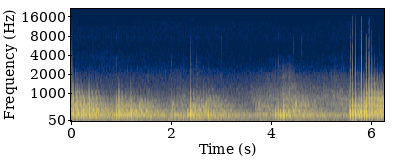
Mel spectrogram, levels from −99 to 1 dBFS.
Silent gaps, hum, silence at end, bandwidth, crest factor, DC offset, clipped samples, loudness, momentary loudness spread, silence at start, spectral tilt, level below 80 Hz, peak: none; none; 0 s; 5.4 kHz; 18 dB; under 0.1%; under 0.1%; -19 LUFS; 18 LU; 0 s; -10.5 dB/octave; -46 dBFS; 0 dBFS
